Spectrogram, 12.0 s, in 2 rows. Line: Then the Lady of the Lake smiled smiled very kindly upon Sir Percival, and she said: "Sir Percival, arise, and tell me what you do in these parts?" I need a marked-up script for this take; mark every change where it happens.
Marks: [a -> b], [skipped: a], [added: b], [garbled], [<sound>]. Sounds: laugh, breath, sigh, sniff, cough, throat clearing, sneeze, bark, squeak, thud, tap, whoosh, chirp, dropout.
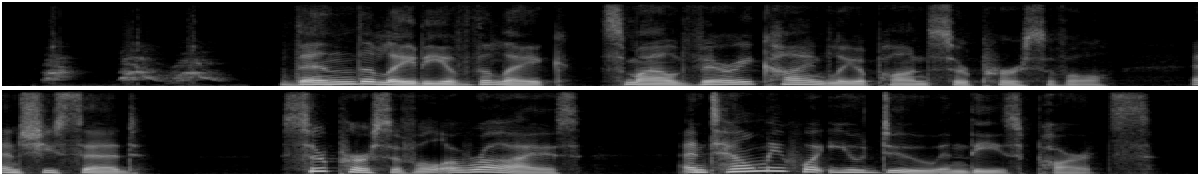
[bark] Then the Lady of the Lake smiled [skipped: smiled] very kindly upon Sir Percival, and she said: "Sir Percival, arise, and tell me what you do in these parts?"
